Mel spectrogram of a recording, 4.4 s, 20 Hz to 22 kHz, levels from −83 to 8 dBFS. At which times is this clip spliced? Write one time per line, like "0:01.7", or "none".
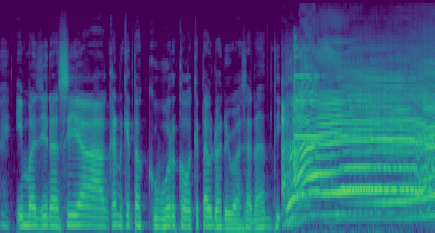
none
